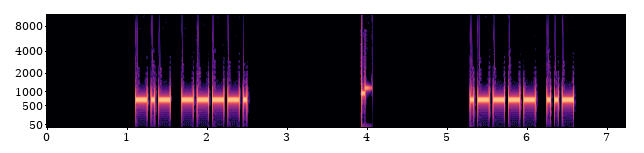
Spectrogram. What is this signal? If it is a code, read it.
Morse code, heard as a keyed tone, about 25 wpm, 700 Hz. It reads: K9 1U
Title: Single-Letter Single-Number 25wpm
